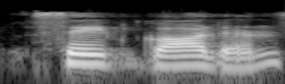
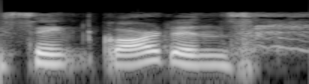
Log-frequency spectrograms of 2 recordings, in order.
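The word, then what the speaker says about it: Saint-Gaudens: looks beautiful I mean I know it's s St Goden and it's about Augustus um who is an incredible sculptor but um when I look at this I'm like the gardens it should be St Gardens the gardens look beautiful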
